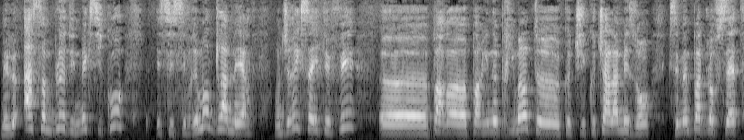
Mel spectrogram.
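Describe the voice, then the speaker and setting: A man, casually talking to camera about his collection, blunt and quick to swear, with lots of "euh" fillers. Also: high voice. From Marseille, France. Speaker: retro game collector vlogger. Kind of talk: casual vlog talk to camera. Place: his home, early morning.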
